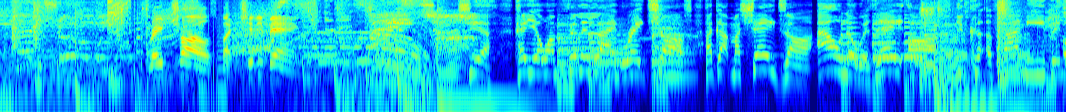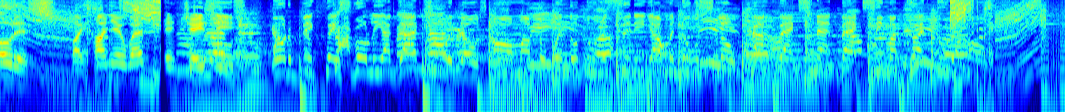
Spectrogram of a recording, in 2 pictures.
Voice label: Radio; New Year New Music; Active Radio

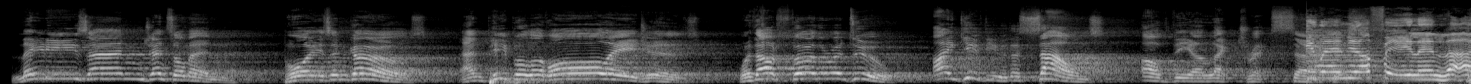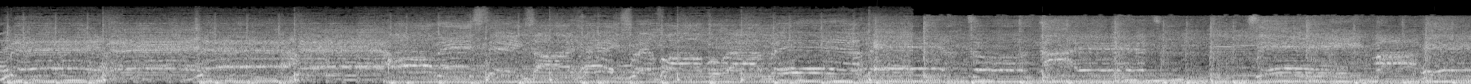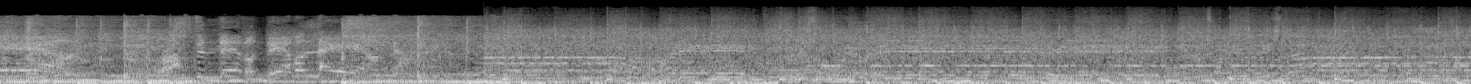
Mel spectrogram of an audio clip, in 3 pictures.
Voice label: Music Promo

